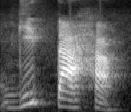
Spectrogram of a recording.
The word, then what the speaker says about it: guitarra: temos a palavra guitarra na palavra guitarra G1 também é dígrafo pois quando dizemos assim o Gui não pronunciamos o o guitarra bom então guerra e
